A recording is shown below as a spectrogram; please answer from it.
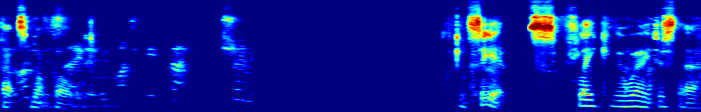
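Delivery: quiet, mumbled, muttered under the breath. Telling the party the temple roof isn't gold: saying it quietly, mumbling. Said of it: "I'm just saying it quietly to you lot, mumbling".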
